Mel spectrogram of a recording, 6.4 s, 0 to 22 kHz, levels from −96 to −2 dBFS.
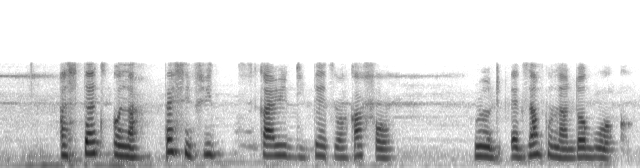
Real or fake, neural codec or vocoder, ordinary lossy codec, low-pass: fake; codec, 32 kHz, 1.9 kbps, SNAC; none; 5.4 kHz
